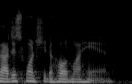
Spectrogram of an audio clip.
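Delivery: plain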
